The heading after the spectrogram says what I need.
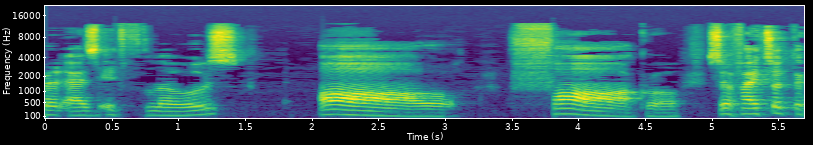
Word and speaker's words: foco: Now, if I said fɔco, that would be wrong. That would be two K's. That would be a double C, right?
